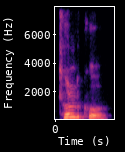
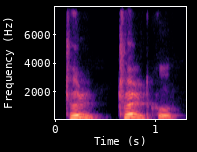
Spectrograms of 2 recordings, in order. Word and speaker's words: Tulku: But they're mispronouncing Tibetan, which is Tulku. It's not quite a T, it's not quite an R. You roll your tongue back, you say tul.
